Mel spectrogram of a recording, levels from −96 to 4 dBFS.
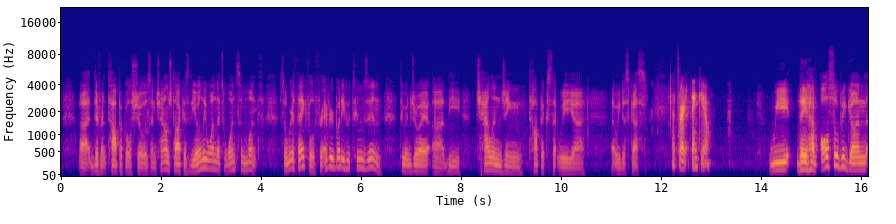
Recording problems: muffled; very; fading above 2.5 kHz
thin; somewhat; fading below 550 Hz

